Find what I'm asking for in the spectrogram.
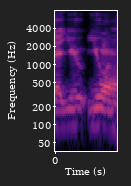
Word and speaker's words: Ewan: So, in the Birds of Prey, how you say his name? The OP1 dude, Ewan McGregor? – Yeah, you and McGregor.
